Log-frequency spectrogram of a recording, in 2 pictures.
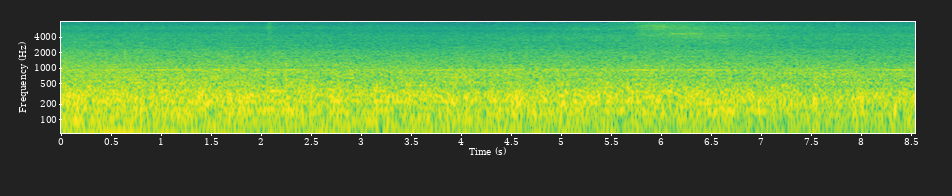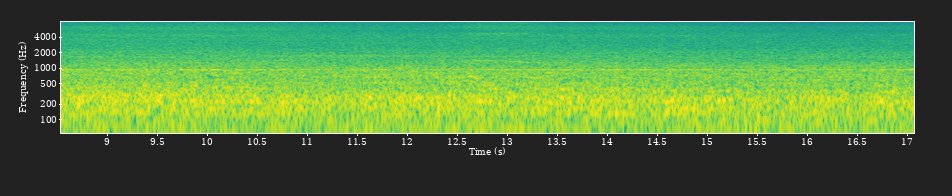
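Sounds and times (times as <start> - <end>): train wheels rumbling on rail: 0.0 - 17.0
faint high squeal: 9.8 - 15.0.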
